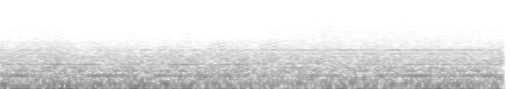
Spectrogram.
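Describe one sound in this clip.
Triumphant music plays with a deep, steady low rumble.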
